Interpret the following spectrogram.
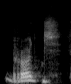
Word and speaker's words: Roig: sí, que Tiene el hay, mismo mecanismo, es R-O-I-G, se dice Roch como si sí, acabara en CH.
